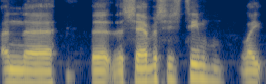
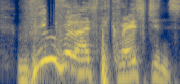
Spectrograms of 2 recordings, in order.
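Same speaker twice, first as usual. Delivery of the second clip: loud, swooping German-accented English; 7 semitones higher, 7 dB louder than usual. Showing how they would talk the whole time: german accent. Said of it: "you would be talking like this the whole time".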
